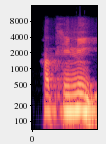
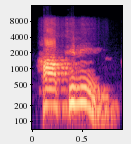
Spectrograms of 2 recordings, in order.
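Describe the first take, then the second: First: हथिनी short and low, first vowel a brief अ; correct pronunciation. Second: हाथिनी with a long आ in हा; wrong pronunciation. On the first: Teacher repeating the right form, correct pronunciation. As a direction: say हथिनी quickly with ह, not हा. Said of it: "हथिनी होता है". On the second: Teacher asking what is written here, wrong pronunciation. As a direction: say हाथिनी with the first vowel held long. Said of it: "हाथिनी नहीं होता भैया". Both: Shown as a demonstration.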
